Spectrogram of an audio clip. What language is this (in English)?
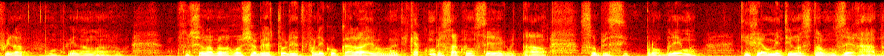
Portuguese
